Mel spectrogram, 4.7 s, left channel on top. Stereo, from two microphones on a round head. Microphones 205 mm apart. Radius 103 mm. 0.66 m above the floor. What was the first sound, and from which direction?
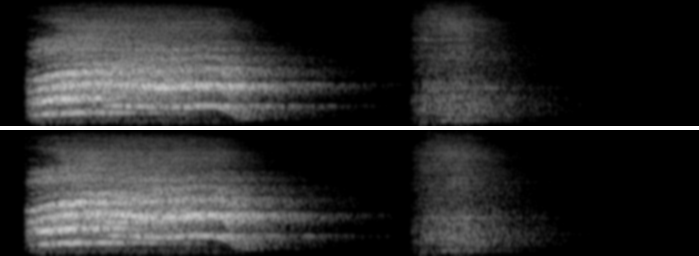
A scream, 65° right (ahead or behind).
